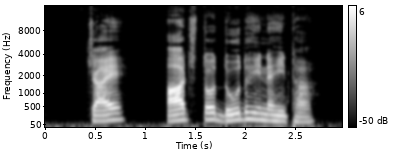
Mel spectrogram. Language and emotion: Punjabi, neutral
